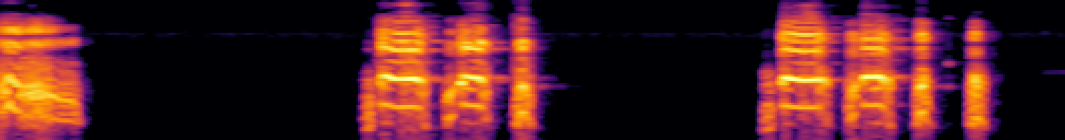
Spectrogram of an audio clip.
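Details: Female red junglefowl from Sumatra, its call used as a trapping lure: short bursts of harsh, harmonic clucking notes, a brief one at the start, then clusters of three to five notes around two and four seconds, with silence between.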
